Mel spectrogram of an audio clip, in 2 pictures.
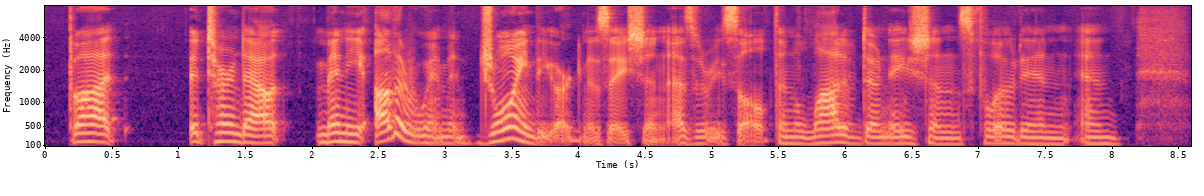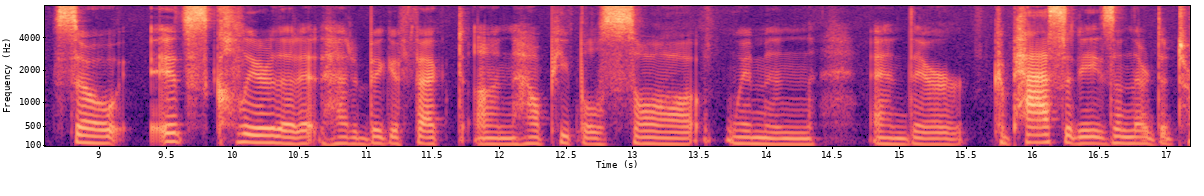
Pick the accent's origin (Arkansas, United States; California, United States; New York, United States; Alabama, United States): New York, United States; Poughkeepsie; And when I was a kid growing up in Poughkeepsie, my parents had moved north from the city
